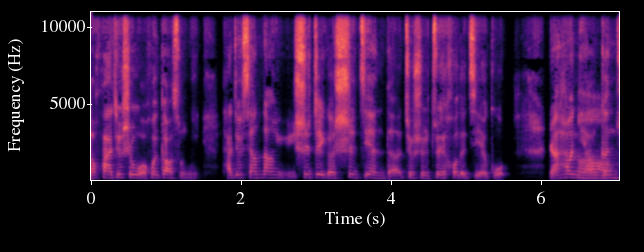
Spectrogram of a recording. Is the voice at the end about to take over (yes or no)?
no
